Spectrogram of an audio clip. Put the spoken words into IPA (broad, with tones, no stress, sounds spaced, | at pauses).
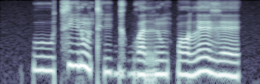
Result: k͡p uː˨ t͡s i˦ ɾ ũ˨ tʰ i˨ ɡ ɪ˨ ɡʷ a˨ r ũ˨ k͡p ɔ˨ l ɛ˦˨ ɣ ɛ˨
